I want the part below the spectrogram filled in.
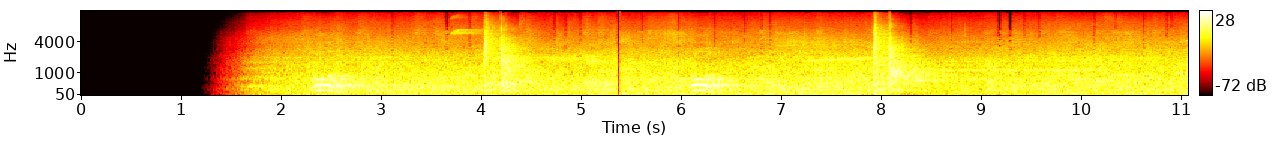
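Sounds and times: steady background noise: 0:01.4 - 0:11.0
arrow striking: 0:04.0 - 0:04.6, 0:07.9 - 0:08.5.

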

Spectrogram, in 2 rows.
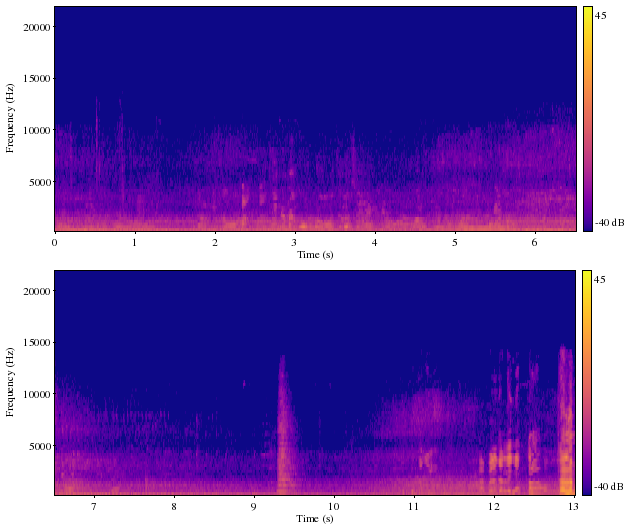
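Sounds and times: vehicle engine humming: 0:00.0 - 0:13.0.

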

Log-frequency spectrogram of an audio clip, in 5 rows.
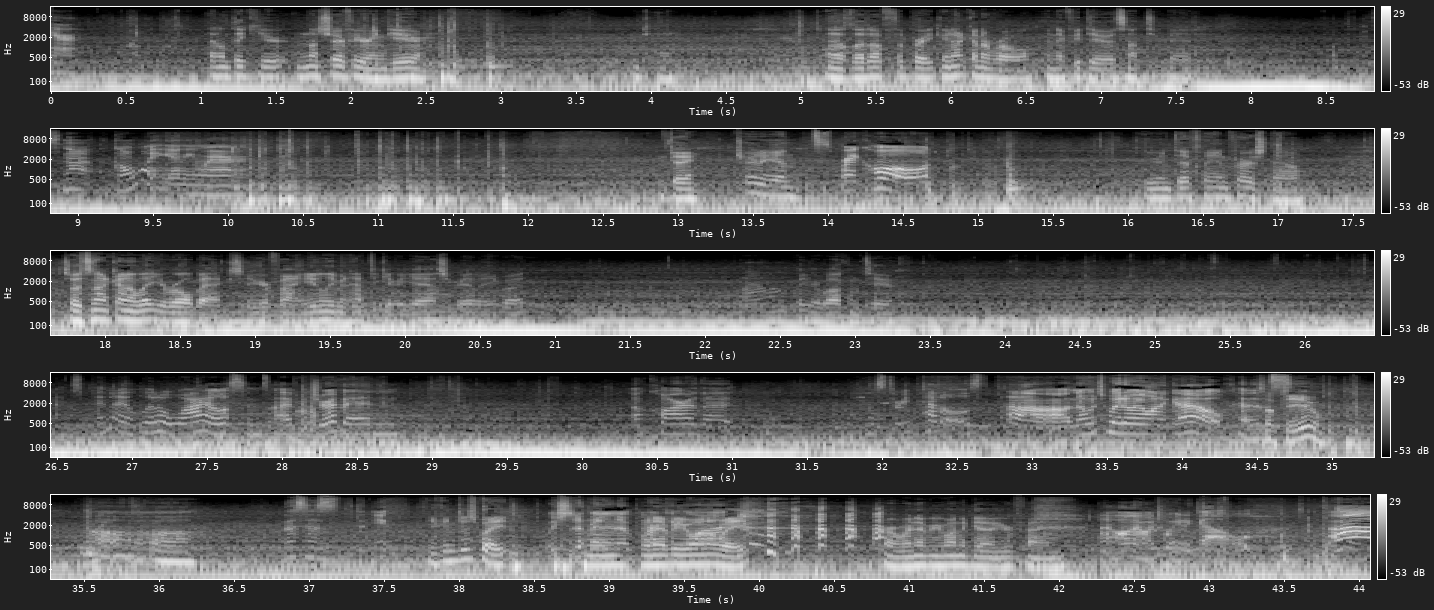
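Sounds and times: car engine idling: 0:00.0 - 0:44.0.

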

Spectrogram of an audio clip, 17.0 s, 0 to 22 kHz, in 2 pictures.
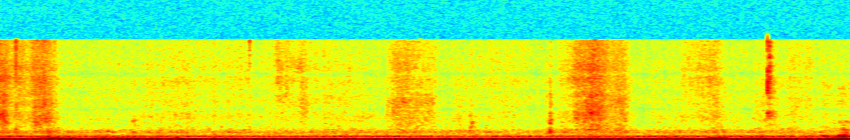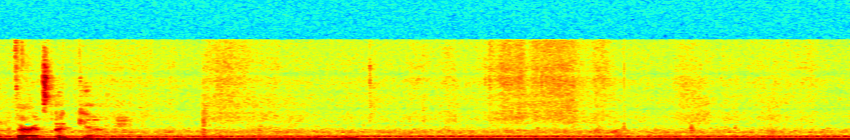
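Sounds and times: low mechanical hum: 0:00.0 - 0:17.0.

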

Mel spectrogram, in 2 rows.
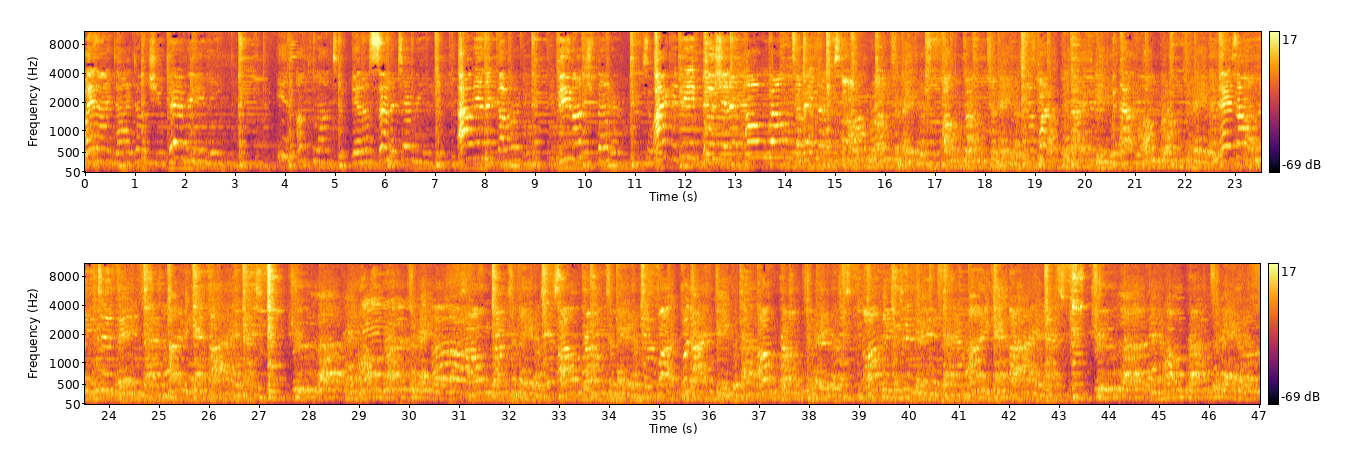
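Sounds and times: choir-like voices singing: 0:00.0 - 0:02.7, 0:11.2 - 0:47.0.

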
